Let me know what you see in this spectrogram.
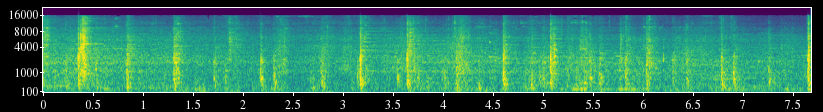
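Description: Passenger coaches rolling past close by: steel wheels clicking and knocking over the rail joints, about two or three times a second, over a steady low rumble.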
